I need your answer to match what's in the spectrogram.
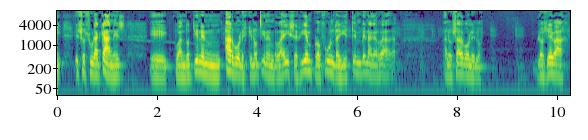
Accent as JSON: {"language": "Spanish", "country": "Argentina", "said": "Y como somos argentinos, estaba pensado para nosotros, los argentinos"}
